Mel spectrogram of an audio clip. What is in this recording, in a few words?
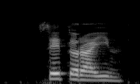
"сэтӧраин", Komi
